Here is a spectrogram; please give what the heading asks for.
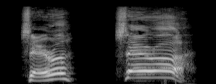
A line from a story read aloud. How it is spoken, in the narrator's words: he shouted, his voice cracking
